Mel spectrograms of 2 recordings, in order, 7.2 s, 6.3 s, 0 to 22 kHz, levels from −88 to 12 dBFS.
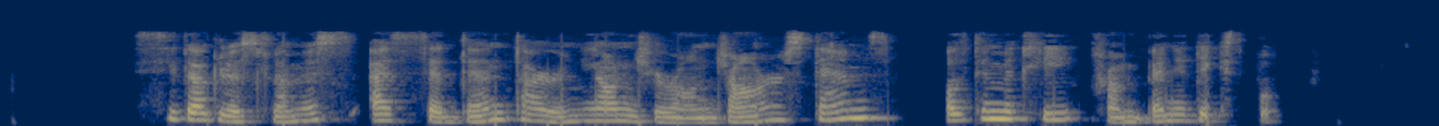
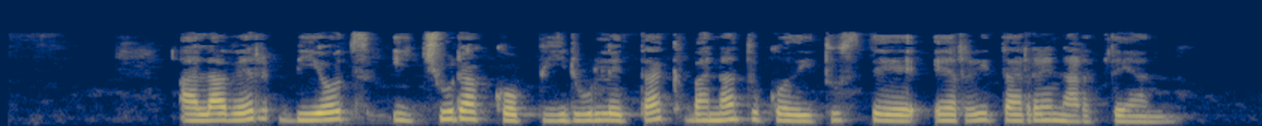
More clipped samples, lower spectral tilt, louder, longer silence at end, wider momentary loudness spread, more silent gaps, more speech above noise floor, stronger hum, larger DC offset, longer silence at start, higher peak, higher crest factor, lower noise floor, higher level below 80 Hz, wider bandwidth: neither; about the same, -4.5 dB/octave vs -5.5 dB/octave; second, -26 LUFS vs -17 LUFS; first, 0.8 s vs 0.45 s; about the same, 8 LU vs 7 LU; first, 4.52-4.72 s vs none; first, over 65 dB vs 46 dB; neither; neither; second, 0.7 s vs 0.9 s; second, -8 dBFS vs 0 dBFS; about the same, 20 dB vs 16 dB; first, under -90 dBFS vs -63 dBFS; about the same, -60 dBFS vs -64 dBFS; about the same, 8 kHz vs 7.8 kHz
